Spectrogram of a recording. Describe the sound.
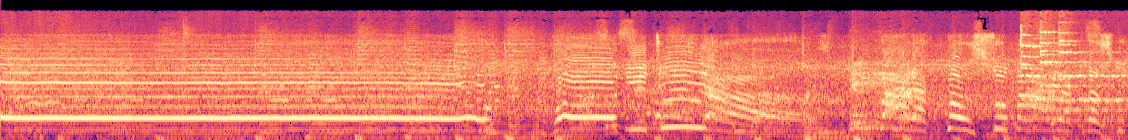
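A football crowd at the Estádio do Café roars continuously after Londrina's first goal against Curitiba, a free kick that hit the crossbar and went in, as a man's voice holds one long, loud shouted note for several seconds, then breaks into excited, swooping yells over the steady cheering.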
